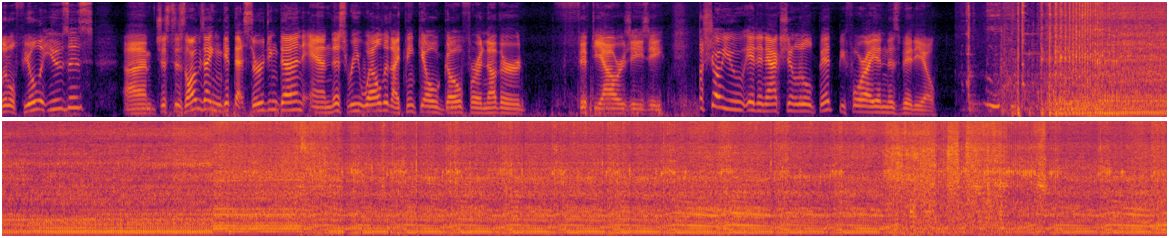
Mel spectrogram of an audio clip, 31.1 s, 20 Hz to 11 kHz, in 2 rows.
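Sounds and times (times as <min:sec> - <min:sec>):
small engine surging: 0:12.9 - 0:31.0.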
